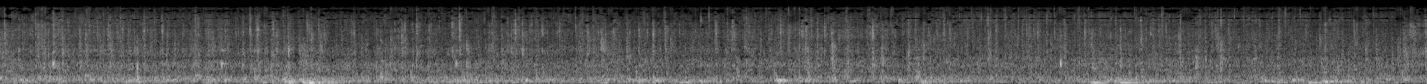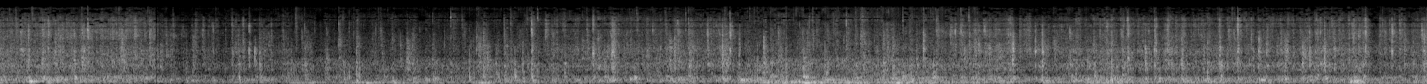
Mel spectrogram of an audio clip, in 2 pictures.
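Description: Hail and rain falling hard on the sea and the boat's metal deck: a dense hiss full of small ticking impacts. Gusts of wind hit the microphone now and then.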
